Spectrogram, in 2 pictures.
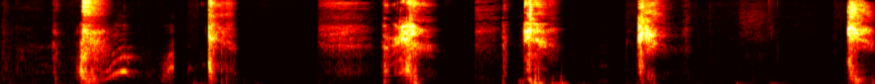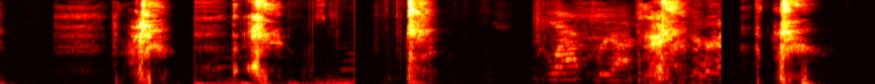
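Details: Sneeze compilation: a string of about a dozen separate sharp, explosive sneezes, some with a drawn-in breath before them.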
